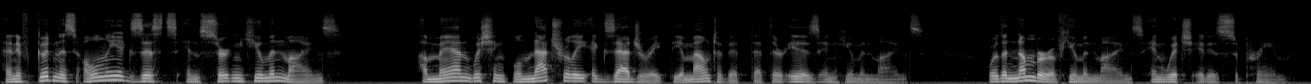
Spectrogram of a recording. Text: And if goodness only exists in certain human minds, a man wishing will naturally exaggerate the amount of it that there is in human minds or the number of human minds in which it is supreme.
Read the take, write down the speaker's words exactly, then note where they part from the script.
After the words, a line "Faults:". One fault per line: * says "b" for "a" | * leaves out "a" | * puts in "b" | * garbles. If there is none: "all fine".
And if goodness only exists in certain human minds, a man wishing will naturally exaggerate the amount of it that there is in human minds or the number of human minds in which it is supreme.
Faults:
all fine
